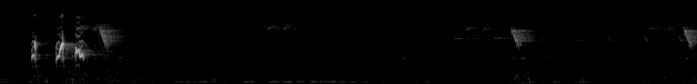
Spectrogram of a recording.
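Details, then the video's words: Cream-vented bulbul calling for a mate: a quick burst of three bubbly, warbled notes in the first second. Fainter, higher short phrases follow at about five and seven seconds, with quiet gaps between. "เสียงนกดอกแตงEp.155 สับไม่หยุด!! เสียงเรียกคู่ เพลงดี ร้องวน Suara pikat merbah lekir gacor"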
